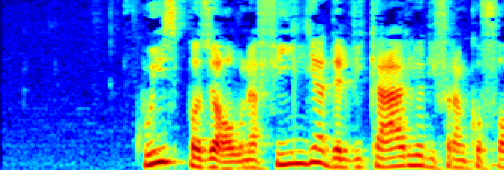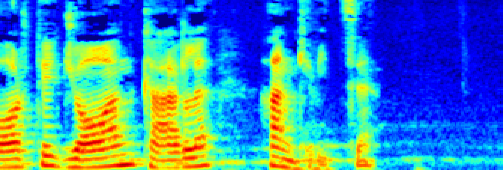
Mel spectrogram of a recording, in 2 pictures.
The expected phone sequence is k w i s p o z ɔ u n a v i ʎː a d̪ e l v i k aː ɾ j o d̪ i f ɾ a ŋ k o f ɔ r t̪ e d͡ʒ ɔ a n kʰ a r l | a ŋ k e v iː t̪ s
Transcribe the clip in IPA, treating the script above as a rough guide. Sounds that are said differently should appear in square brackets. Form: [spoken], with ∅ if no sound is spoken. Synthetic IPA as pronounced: k w i s p o z ɔ u n a [f] i ʎː a d̪ e l v i k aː ɾ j o d̪ i f ɾ a ŋ k o f ɔ r t̪ e d͡ʒ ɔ a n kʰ a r l | a ŋ k e v [i] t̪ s

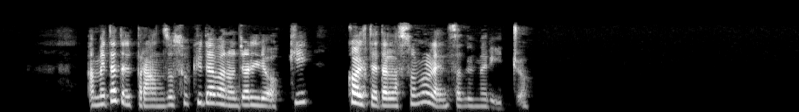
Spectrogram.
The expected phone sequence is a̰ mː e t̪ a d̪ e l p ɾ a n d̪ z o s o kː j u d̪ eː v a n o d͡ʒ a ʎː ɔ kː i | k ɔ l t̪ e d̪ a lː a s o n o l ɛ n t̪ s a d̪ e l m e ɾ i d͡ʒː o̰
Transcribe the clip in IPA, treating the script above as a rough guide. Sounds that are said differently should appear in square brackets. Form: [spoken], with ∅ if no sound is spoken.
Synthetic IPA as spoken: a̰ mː e t̪ a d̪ e l p ɾ a n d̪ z o s o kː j u d̪ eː v a n o d͡ʒ a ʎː ɔ kː i | k ɔ l t̪ e d̪ a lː a s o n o l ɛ n t̪ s a d̪ e l m e ɾ i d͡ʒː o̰

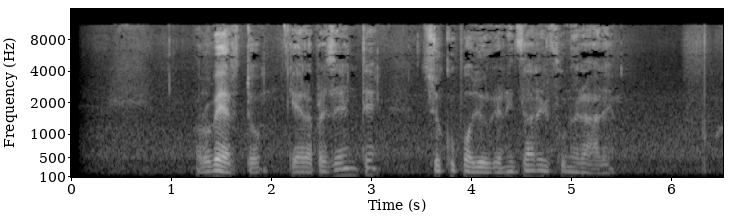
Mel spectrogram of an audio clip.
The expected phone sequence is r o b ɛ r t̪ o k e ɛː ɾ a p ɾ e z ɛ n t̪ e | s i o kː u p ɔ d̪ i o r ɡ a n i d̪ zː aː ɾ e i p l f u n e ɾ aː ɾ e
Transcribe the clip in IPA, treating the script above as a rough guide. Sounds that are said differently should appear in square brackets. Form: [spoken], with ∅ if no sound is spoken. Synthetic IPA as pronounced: r o b ɛ r t̪ o k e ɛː ɾ a p ɾ e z ɛ n t̪ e | s i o kː u p ɔ d̪ i o r ɡ a n i d̪ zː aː ɾ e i [∅] l f u n e ɾ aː [l] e

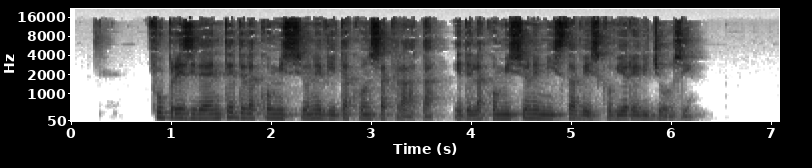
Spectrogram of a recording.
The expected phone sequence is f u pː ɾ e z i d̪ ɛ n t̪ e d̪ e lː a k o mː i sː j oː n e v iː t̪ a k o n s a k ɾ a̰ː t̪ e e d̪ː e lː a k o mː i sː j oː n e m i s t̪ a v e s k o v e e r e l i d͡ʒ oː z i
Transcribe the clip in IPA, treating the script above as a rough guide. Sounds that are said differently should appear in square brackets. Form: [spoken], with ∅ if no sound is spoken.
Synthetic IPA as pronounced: f u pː ɾ e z i d̪ ɛ n t̪ e d̪ e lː a k o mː i sː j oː n e v iː t̪ a k o n s a k ɾ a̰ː t̪ [a] e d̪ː e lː a k o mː i sː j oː n e m i s t̪ a v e s k o v [i] e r e l i d͡ʒ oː z i

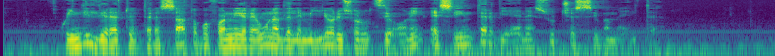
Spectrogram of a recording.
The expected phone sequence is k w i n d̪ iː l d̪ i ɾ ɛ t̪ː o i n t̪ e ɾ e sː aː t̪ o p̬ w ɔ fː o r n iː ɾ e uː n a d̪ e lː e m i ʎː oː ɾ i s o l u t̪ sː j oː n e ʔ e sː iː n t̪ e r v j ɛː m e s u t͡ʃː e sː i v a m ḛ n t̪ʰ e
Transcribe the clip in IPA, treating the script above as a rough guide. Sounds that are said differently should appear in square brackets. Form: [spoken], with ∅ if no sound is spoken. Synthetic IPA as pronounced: k w i n d̪ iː l d̪ i ɾ ɛ t̪ː o i n t̪ e ɾ e sː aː t̪ o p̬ w ɔ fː o r n iː ɾ e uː n a d̪ e lː e m i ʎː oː ɾ i s o l u t̪ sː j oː n [i] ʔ e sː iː n t̪ e r v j ɛː [n] e s u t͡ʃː e sː i v a m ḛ n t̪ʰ e

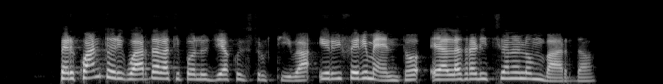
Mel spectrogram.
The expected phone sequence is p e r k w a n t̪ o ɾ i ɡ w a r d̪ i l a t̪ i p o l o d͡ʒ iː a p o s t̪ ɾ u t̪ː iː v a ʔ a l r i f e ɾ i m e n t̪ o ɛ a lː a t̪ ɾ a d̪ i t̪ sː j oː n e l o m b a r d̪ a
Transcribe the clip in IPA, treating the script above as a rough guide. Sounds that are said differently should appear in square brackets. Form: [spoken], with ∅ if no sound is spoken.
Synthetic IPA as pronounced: p e r k w a n t̪ o ɾ i ɡ w a r d̪ [a] l a t̪ i p o l o d͡ʒ iː a [k] o s t̪ ɾ u t̪ː iː v a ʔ [i] l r i f e ɾ i m e n t̪ o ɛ a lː a t̪ ɾ a d̪ i t̪ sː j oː n e l o m b a r d̪ a

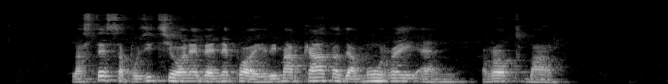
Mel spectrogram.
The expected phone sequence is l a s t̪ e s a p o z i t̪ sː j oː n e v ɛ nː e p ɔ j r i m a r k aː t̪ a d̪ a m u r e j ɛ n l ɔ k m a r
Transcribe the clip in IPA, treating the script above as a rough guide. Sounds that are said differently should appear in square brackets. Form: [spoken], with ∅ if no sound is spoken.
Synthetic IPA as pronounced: l a s t̪ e [sː] a p o z i t̪ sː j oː n e v ɛ nː e p ɔ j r i m a r k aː t̪ a d̪ a m u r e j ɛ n [r] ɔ k [b] a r

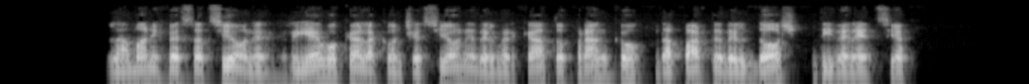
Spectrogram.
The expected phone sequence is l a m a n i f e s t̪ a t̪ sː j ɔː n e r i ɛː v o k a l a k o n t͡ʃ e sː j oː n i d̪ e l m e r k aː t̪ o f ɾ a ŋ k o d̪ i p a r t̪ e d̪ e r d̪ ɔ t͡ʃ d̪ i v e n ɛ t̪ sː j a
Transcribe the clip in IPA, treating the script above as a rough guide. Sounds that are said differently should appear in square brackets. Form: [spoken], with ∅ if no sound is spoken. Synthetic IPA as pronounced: l a m a n i f e s t̪ a t̪ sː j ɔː n e r i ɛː v o k a l a k o n t͡ʃ e sː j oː n [e] d̪ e l m e r k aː t̪ o f ɾ a ŋ k o d̪ [a] p a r t̪ e d̪ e [l] d̪ ɔ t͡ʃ d̪ i v e n ɛ t̪ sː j a

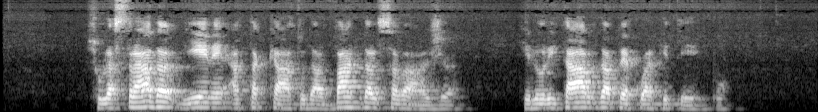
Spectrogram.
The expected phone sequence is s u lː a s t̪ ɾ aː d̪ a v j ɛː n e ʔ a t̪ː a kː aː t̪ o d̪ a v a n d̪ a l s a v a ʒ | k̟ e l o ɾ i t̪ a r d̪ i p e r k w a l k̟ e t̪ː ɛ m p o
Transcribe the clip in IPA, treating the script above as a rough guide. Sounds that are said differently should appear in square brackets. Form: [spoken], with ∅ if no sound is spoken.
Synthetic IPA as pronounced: s u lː a s t̪ ɾ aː d̪ a v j ɛː n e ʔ a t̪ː a kː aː t̪ o d̪ a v a n d̪ a l s a v a ʒ | k̟ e l o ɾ i t̪ a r d̪ [a] p e r k w a l k̟ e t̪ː ɛ m p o

